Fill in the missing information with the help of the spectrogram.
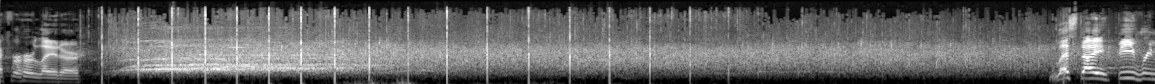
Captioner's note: applause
